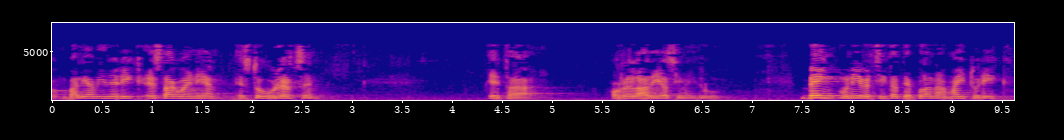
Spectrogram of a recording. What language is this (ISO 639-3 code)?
eus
